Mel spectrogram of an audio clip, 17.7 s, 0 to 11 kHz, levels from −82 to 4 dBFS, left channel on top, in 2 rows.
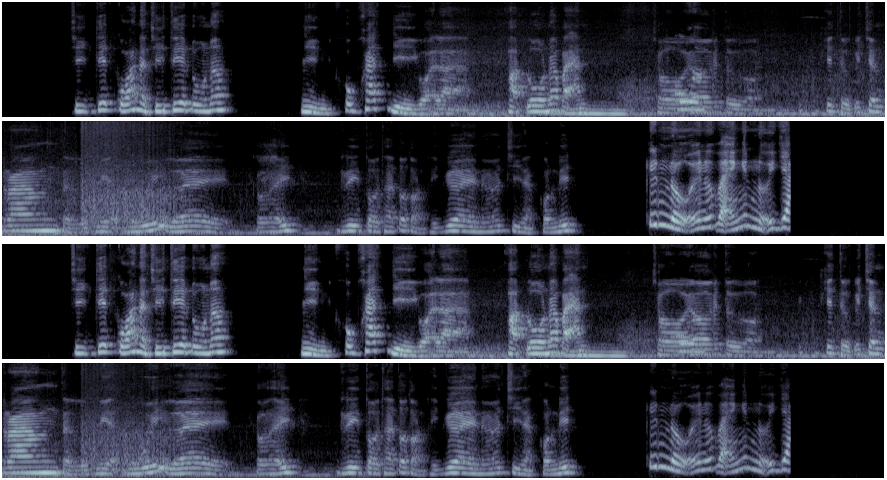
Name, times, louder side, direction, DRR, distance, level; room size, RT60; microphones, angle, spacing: voice 1, 0.7-2.3 3.0-5.9 6.5-7.6 8.0-11.8 12.2-14.6, right 2 dB, 25° right, 0.9 m, -28 dB
Truck, 4.0-12.7, left 1 dB, 20° left, 3.0 m, -36 dB
voice 2, 6.7-7.0 15.3-16.7, left 5 dB, 75° left, 0.9 m, -25 dB
head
